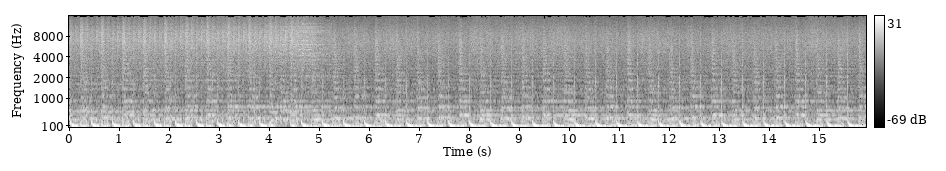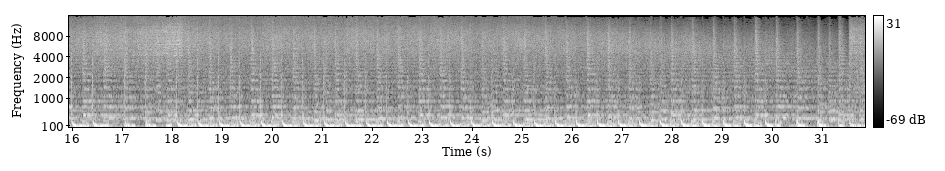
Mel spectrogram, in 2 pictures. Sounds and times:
Dance music: 0:00.0 - 0:31.8
Trance music: 0:00.0 - 0:31.8.

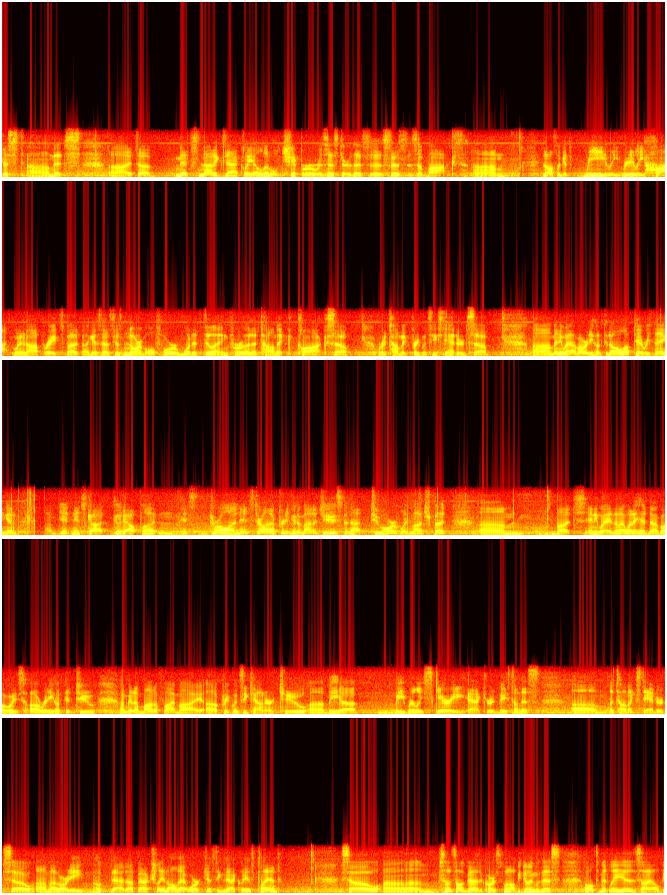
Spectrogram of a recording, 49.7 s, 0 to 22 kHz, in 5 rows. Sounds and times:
Speech: 0:00.0 - 0:44.0, 0:44.8 - 0:49.7.

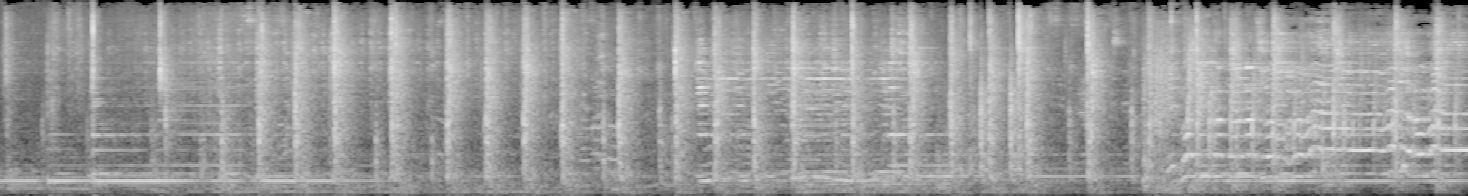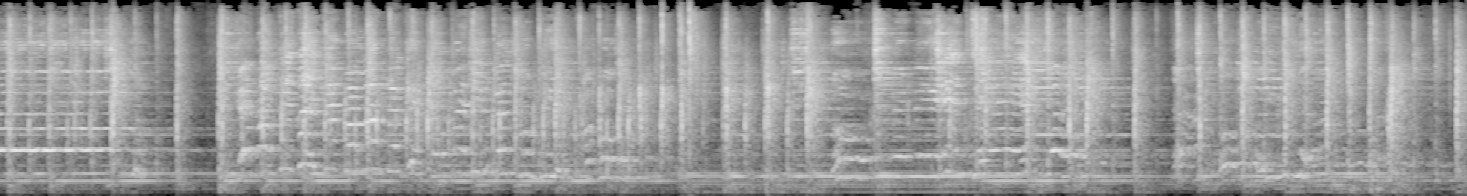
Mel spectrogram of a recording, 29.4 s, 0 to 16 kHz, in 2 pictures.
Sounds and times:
Flamenco: 0:00.0 - 0:29.3.

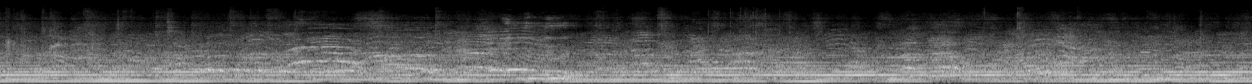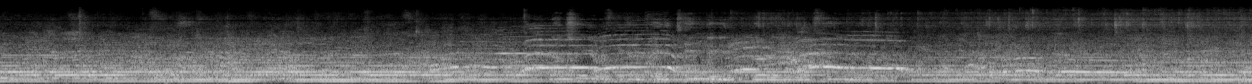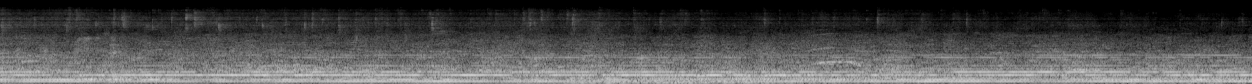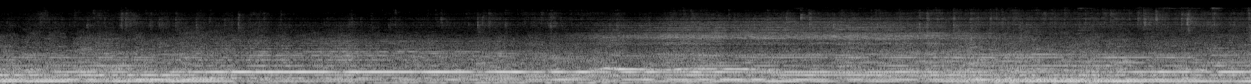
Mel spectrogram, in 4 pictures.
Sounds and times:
Music: 0:00.0 - 0:50.0.

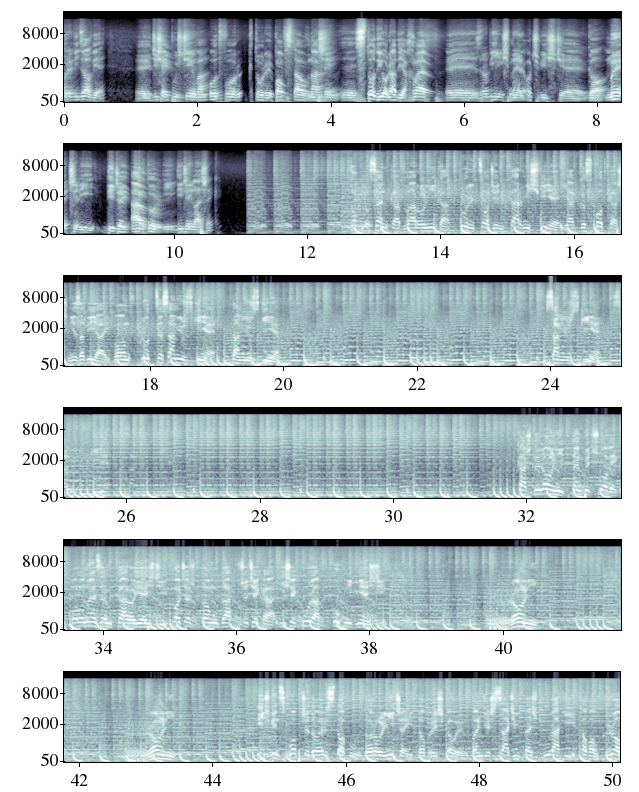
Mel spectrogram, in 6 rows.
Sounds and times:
Speech: 0:00.0 - 0:10.8, 0:12.6 - 0:20.2, 0:24.0 - 0:26.9, 0:31.9 - 0:38.5, 0:40.0 - 0:40.7, 0:43.0 - 0:43.6, 0:44.6 - 0:50.1.

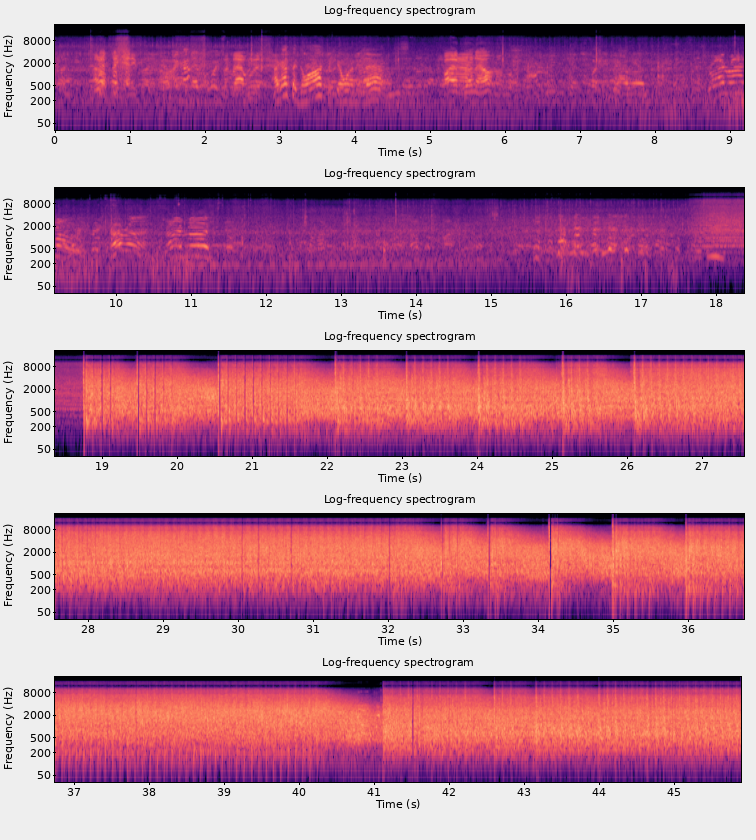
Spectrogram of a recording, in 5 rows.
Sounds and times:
Speech: 0:00.0 - 0:18.0
Outside, urban or manmade: 0:00.0 - 0:45.8
Vehicle: 0:00.0 - 0:45.8.

